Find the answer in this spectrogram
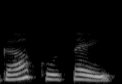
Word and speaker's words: gakusei: lagi sama ya ini gakusei gitu nah sebenarnya ini cara bacanya adalah gakuse gakuse panjang di e nya kira-kira seperti itu paham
